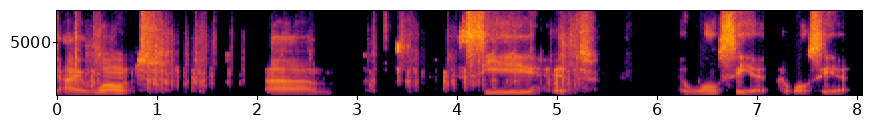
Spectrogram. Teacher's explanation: instead of going into the N and doing either a full T or a stop T, if you're flowing into the next word, you can just make that O a little bit nasally. So instead of whoa or do, it'd be like whoa, don't, a little bit here.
